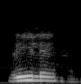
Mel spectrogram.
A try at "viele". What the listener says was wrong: ஃபீ F sound வரணும். ஆமா, வியோட pronunciation, வியோட புக் ஸ்டாபனோட என்ன சொல்லுவோம்? ஃபவ் தானே சொல்லுவோம். அப்போ எஃப் தான்.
